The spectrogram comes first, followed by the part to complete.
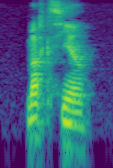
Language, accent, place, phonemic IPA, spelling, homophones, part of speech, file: French, France, Lyon, /maʁk.sjɛ̃/, marxien, marxiens, adjective, LL-Q150 (fra)-marxien.wav
- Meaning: Marxian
